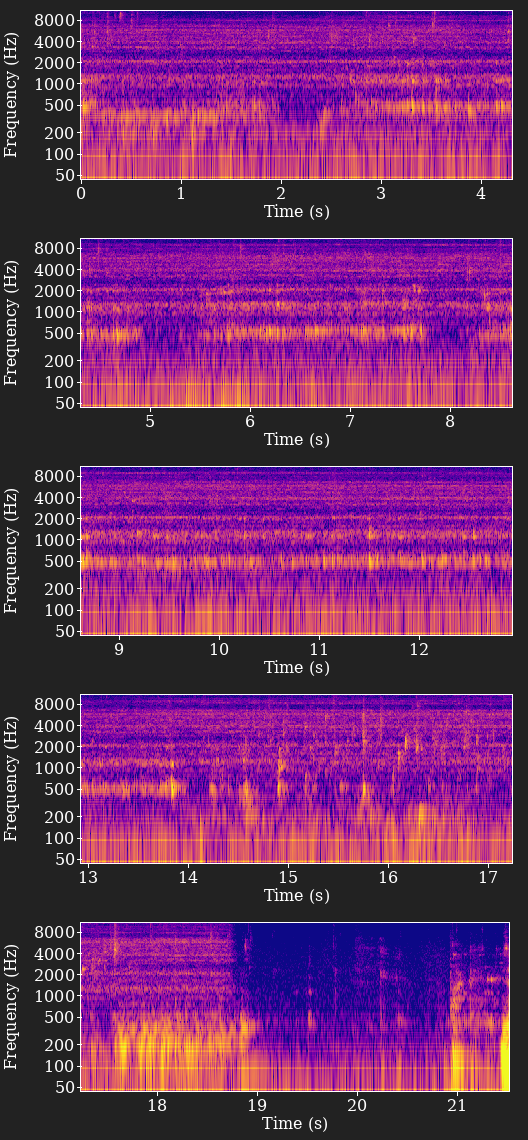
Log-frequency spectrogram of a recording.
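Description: Tap water runs into a sink as a face is wetted before shaving, a steady close splashing stream with small interruptions, and someone talks over it before the flow cuts off near the end.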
